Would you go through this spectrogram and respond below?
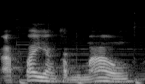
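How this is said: It sounds reproachful, making the listener feel guilty. The listener should feel at fault. "membuat orang lain merasa bersalah, suaranya seperti ini"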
